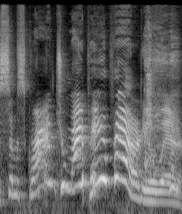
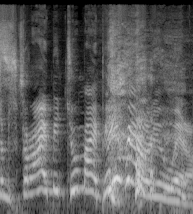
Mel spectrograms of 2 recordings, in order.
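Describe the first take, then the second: First: It is said in a Yoda voice. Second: It is said with a Russian accent.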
